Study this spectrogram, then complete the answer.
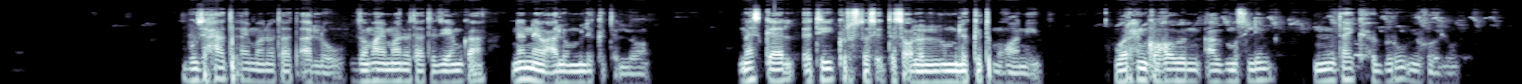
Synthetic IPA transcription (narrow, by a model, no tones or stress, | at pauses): buzuħat̪hajmano̞t̪ʰat̪ʰalːɐwuzo̞mhajmano̞t̪ʰat̪ɨziomkʰa̰ | nɐnːajwaʕalomːɨlɨkːɨt̪ʰɨlːɐ | mɐskʼɐlʔɨt̪ʰikʰɨɾɨst̪ʰo̞sɨt̪ʰːɐsɐ̰χʼlɐlːumɨlɨkːɨt̪muxʷanijːu | wɔɾħɨnkʰɨxɐβɨnaβmuslimnɨmɨnt̪ʰajkʰɨ̥ħɨbːɨɾujɪxʔɨlu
